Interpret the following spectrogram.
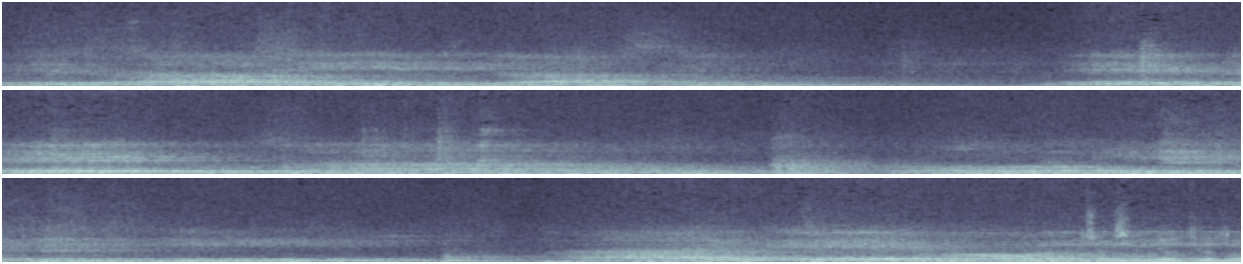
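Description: Voices singing a slow offertory hymn in long held phrases, about four phrases with short breaks between them.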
